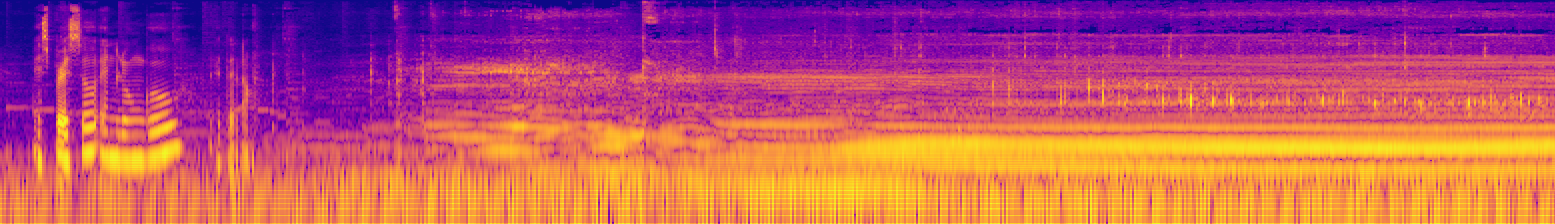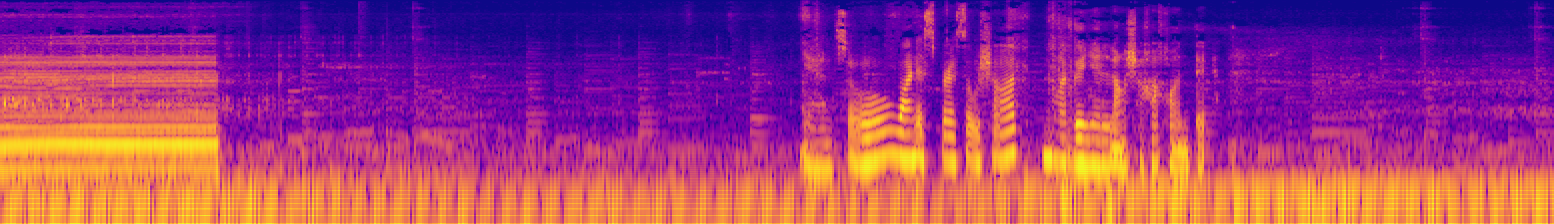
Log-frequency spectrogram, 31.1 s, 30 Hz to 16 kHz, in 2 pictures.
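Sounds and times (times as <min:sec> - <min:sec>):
coffee machine pump droning: 0:02.7 - 0:21.9
coffee spluttering into glass: 0:05.1 - 0:19.6.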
